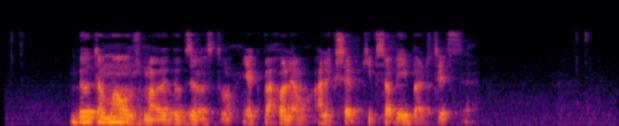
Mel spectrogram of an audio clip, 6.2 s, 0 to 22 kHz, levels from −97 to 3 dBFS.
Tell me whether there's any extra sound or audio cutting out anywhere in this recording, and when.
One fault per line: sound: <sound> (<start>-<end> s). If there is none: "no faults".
no faults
